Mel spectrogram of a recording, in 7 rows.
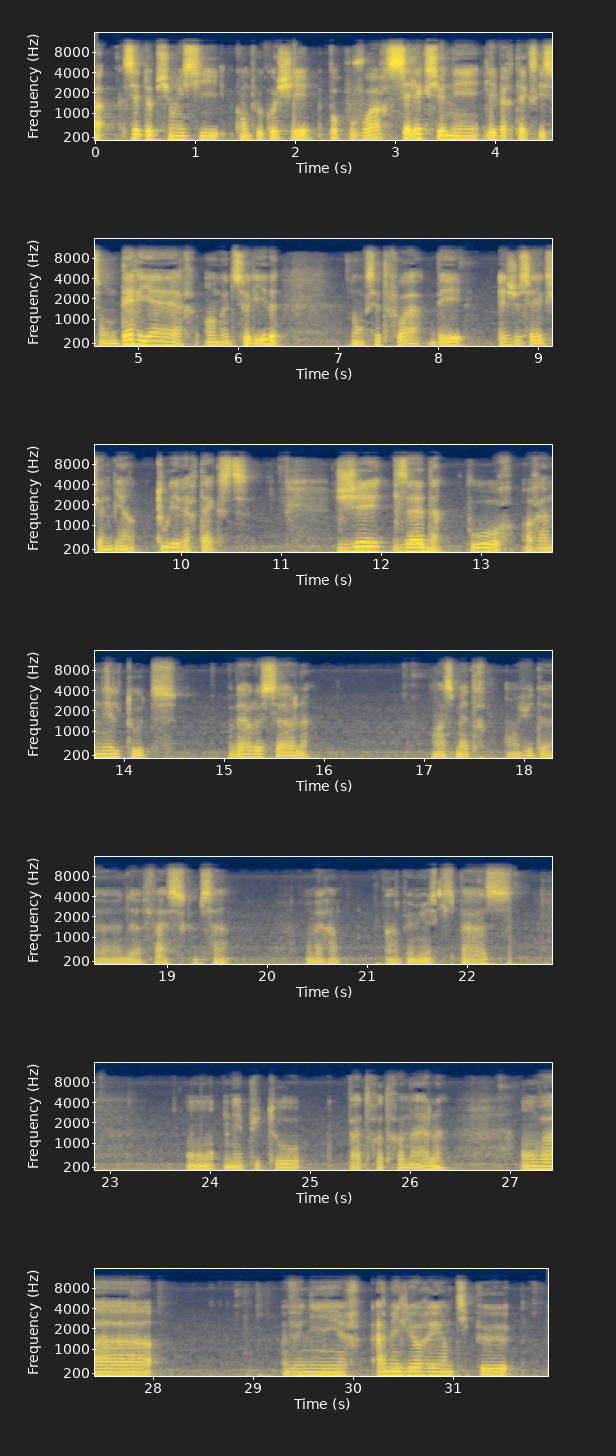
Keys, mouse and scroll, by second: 0.9 click, 6.4 b, 8.2 alt+click, 10.8 g, 16.8 KP_1, 20.3 s, 21.6 Tab, 22.1 alt+click, 26.7 alt+shift+click, 27.3 alt+click, 28.3 Tab, 29.0 scroll up 2, 29.6 scroll up 1, 31.0 alt+click.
